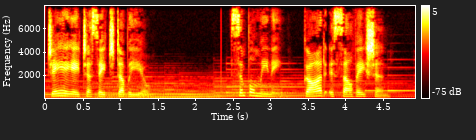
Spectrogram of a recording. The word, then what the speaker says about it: Joshua: Pronunciation, Jahshw.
